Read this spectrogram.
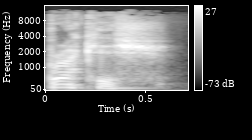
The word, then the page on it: brackish: British English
